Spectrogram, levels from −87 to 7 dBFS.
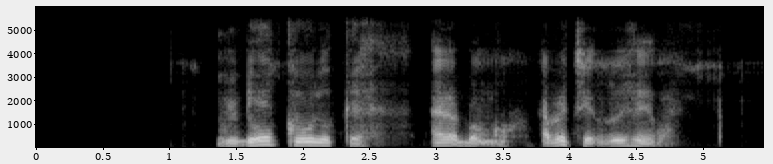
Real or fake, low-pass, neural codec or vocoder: fake; 5.4 kHz; codec, 16 kHz, 1 kbps, FunCodec, trained on Chinese and English, 50 frames a second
